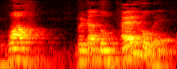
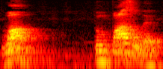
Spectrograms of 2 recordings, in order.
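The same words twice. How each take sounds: First: Loud mocking वाह, then a slow rising fail; mock praise for a failure; sarcastic wow. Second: वाह bright and pleased, with a glad tone on pass; real joy at good news; delighted wow. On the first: Teacher demoing a sarcastic exclamation for students. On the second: Teacher demoing a glad exclamation for students. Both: Shown as a demonstration. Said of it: "वाह मतलब एक आश्चर्य चकित होता है".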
